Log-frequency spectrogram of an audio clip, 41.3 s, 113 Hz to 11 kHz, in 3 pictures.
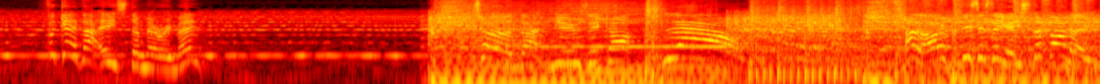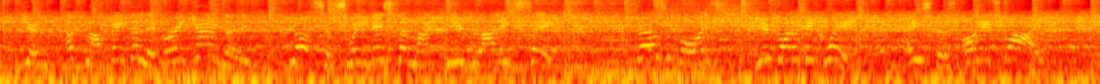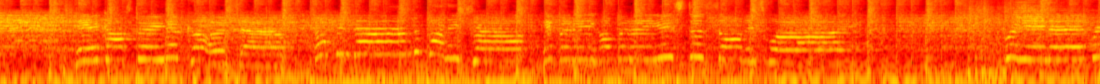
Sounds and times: Rock and roll: 0:00.0 - 0:41.2
Progressive rock: 0:02.5 - 0:41.2
Heavy metal: 0:05.0 - 0:41.2
Punk rock: 0:05.2 - 0:41.2
Exciting music: 0:05.3 - 0:41.2.

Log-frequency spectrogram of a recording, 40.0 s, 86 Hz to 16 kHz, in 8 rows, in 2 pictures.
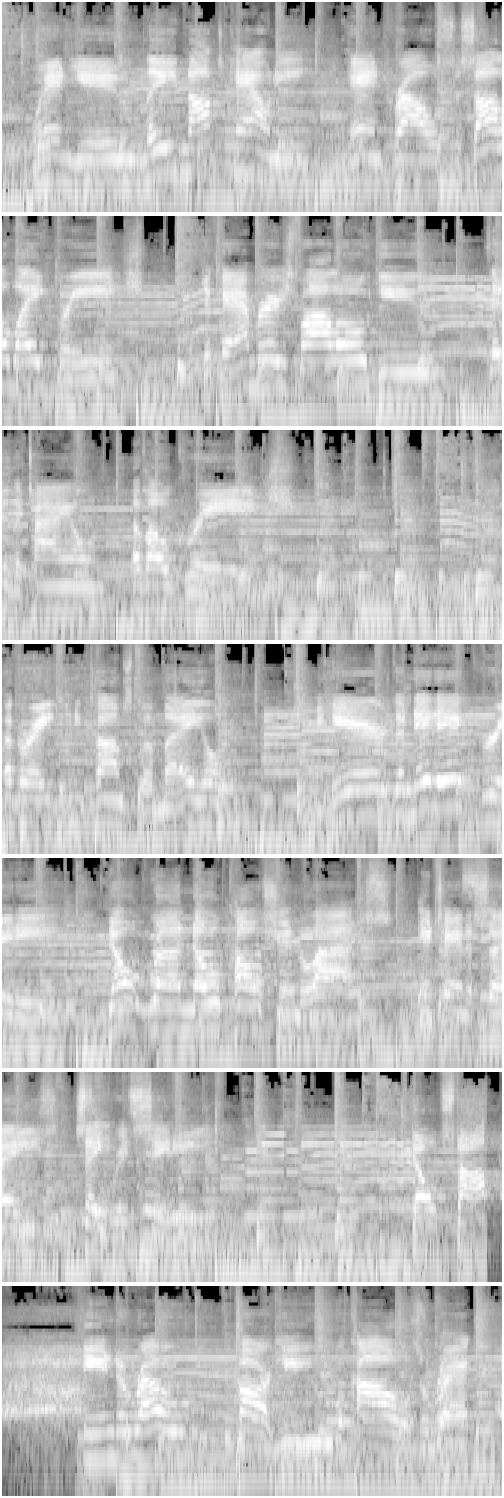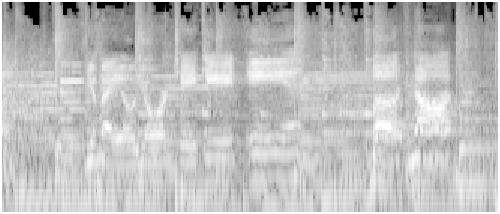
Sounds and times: Country: 0:00.0 - 0:30.0, 0:30.6 - 0:39.9
Funny music: 0:00.0 - 0:30.0, 0:30.7 - 0:39.9.

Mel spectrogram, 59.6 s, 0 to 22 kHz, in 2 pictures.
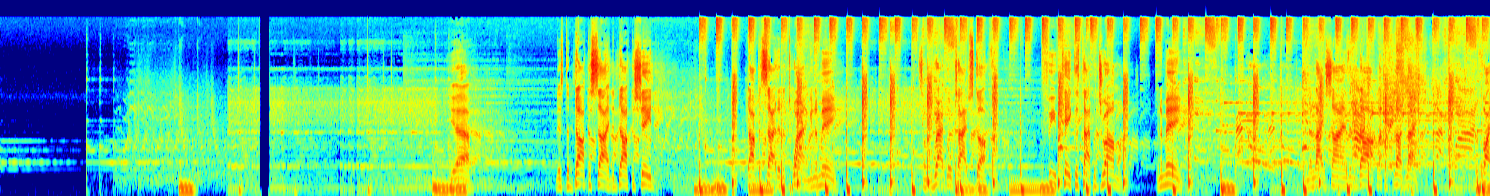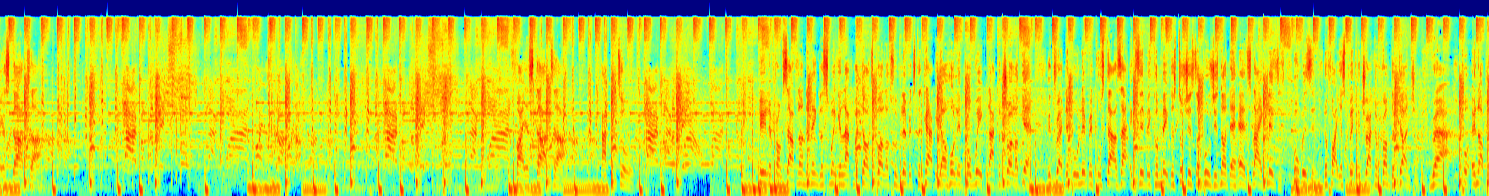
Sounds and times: Music: 0:00.0 - 0:59.5.

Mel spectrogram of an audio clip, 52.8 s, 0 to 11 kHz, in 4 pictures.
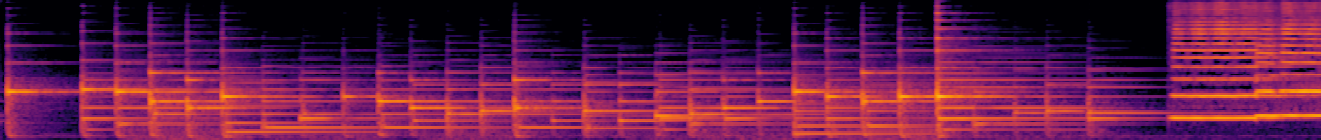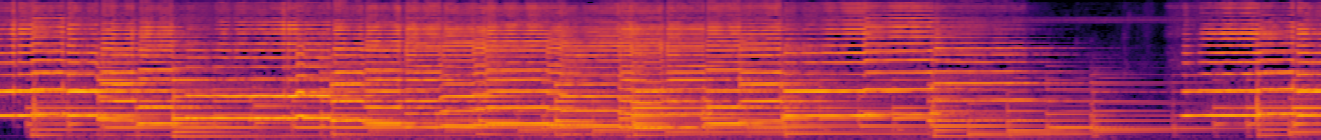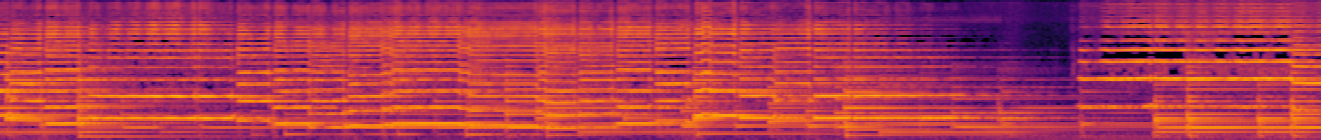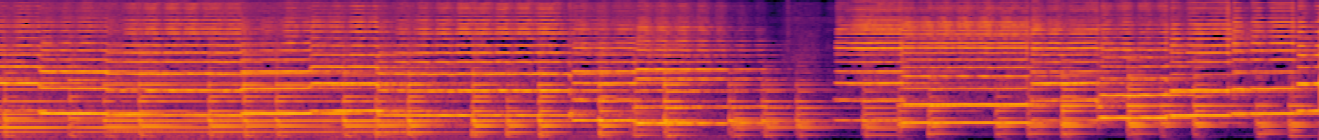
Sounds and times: Music: 0:00.0 - 0:52.8.

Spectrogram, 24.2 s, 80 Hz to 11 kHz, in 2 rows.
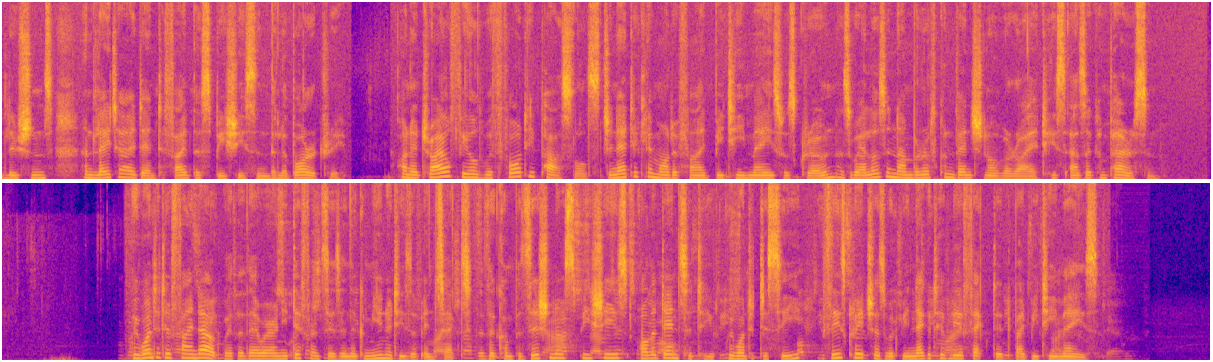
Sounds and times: Speech: 0:00.0 - 0:11.6, 0:13.3 - 0:23.4.

